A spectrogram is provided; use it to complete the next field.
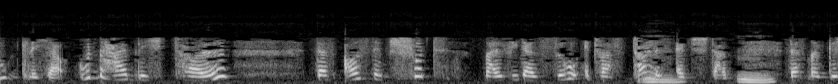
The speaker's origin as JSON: {"language": "German", "town": "Paderborn", "region": "North Rhine-Westphalia", "country": "Germany", "tie": "born there", "said": "ich bin gebürtige Paderbornerin."}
